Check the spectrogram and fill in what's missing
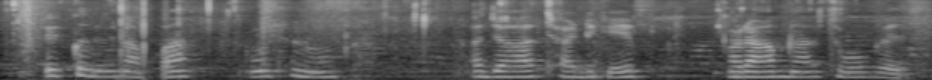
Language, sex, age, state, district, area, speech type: Punjabi, female, 30-45, Punjab, Jalandhar, urban, spontaneous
